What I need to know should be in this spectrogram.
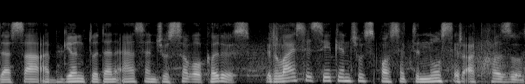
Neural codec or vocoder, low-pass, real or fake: codec, 16 kHz, 1 kbps, X-Codec, HuBERT features, trained on balanced general audio; 7.2 kHz; fake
